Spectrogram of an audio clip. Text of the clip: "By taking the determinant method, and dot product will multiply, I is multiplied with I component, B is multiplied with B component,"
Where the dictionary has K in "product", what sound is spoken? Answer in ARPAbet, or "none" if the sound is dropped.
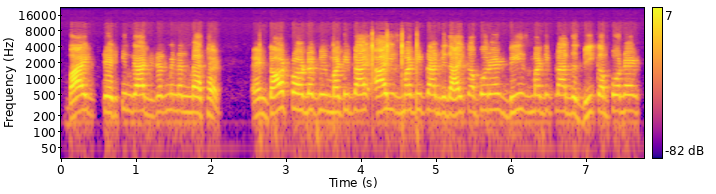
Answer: K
